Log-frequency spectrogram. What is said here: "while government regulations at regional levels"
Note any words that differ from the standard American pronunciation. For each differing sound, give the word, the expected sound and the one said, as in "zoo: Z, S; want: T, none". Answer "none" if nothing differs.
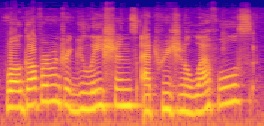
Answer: none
